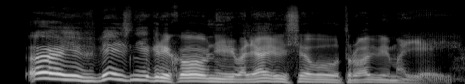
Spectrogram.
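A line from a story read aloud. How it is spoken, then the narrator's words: Muttered. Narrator (Russian): бормотал он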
